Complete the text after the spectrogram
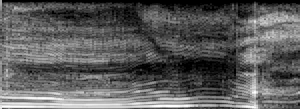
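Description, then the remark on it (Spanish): A person's voice imitates a whale call as a singing-class vocalizing exercise: one long, sustained tonal moan that wavers gently, slides slowly upward, then drops sharply at the end. It is fairly loud and heard alone. “Como ballena. Exactamente, yo siento que estoy haciendo cetáceo.”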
